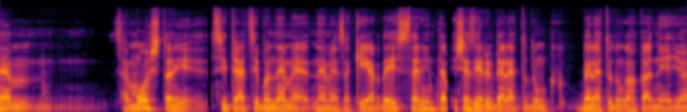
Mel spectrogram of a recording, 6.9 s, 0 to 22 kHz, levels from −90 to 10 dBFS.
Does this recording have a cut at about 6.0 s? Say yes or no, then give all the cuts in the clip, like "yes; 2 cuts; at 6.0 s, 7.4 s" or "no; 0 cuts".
no; 2 cuts; at 2.1 s, 4.5 s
